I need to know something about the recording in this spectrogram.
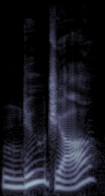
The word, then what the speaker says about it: Nezha: But the number one film, I'm probably not going to pronounce this one correctly, but it's pronounced Nuja and spelt Nezha.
